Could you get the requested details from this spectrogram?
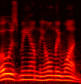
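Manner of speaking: very loud, high crying out. Retelling Elijah running from Jezebel and Ahab: imitating Elijah crying out. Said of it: "he's crying out to the Lord".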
